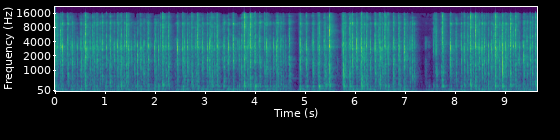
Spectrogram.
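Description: Fingertips of both hands type continuously on a white, roughly 30 cm, 66-key mechanical keyboard with Gateron Brown switches, plastic keycaps and a hollow case. The result is a rapid, steady stream of short, bright clicks and clacks with a hollow plastic thock underneath. Brief pauses come near the 5-second mark and again just past 7 seconds.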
